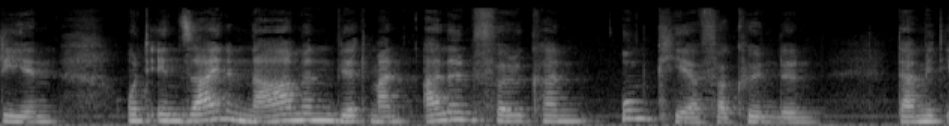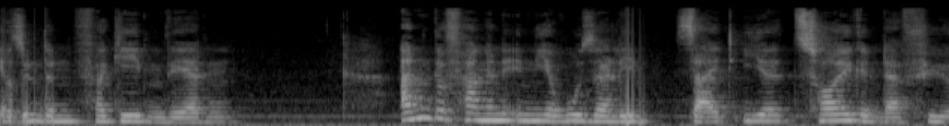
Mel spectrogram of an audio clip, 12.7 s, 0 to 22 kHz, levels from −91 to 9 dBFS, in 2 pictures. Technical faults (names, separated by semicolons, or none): processor overload crackle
